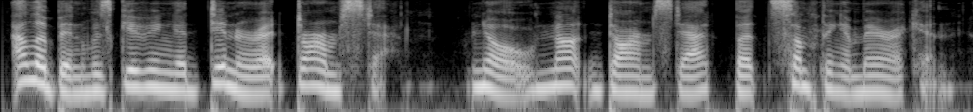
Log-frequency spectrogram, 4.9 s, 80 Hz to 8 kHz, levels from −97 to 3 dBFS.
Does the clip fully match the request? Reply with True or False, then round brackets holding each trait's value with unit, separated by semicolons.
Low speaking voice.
False (200 Hz)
